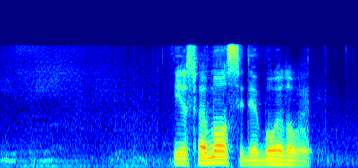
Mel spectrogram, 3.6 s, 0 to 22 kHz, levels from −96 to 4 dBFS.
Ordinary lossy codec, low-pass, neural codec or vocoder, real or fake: none; 7.2 kHz; codec, 16 kHz, 0.5 kbps, X-Codec, HuBERT features, trained on balanced general audio; fake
